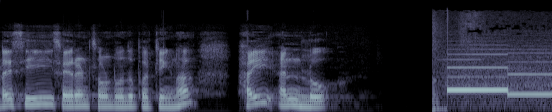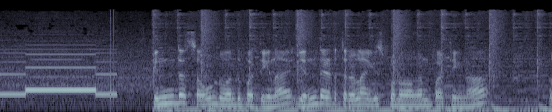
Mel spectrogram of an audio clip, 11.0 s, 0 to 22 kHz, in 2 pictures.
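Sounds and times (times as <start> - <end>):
two-tone ambulance siren: 4.4 - 7.1.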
